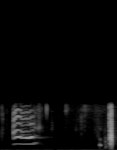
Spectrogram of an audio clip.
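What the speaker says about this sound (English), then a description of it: "Get down from there, you goofy cat." A cat gives a single short, close meow, followed by quiet shuffling and a brief soft sound near the end.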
